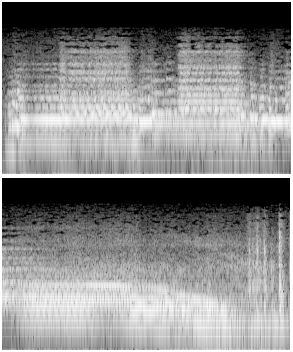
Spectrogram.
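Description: A car driving through New York traffic as a radio drama sound effect: a loud, close engine that revs in repeated surges, then drops to a lower drone and slows before picking up again briefly, with no voices.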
